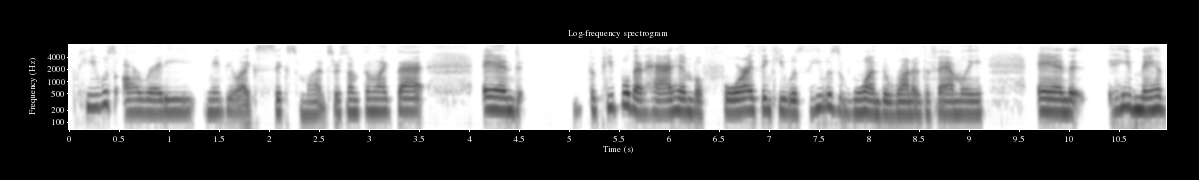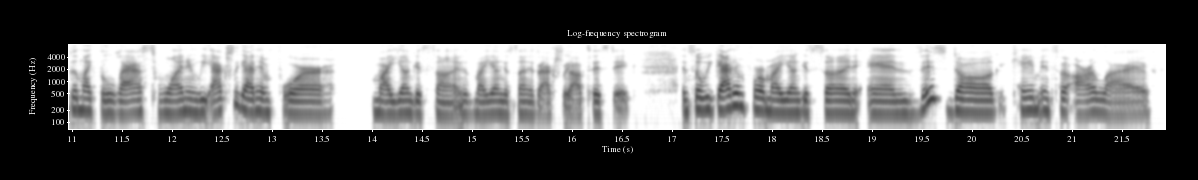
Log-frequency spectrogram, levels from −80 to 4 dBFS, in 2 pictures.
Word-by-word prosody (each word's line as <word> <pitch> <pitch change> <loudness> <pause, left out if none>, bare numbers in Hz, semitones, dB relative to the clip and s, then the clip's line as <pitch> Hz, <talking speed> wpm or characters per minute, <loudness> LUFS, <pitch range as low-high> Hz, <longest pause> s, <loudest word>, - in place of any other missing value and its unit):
He 235 -1 -7
was 280 +3 -5
already 180 0 -4
maybe, 180 - -8
like, 90 -1 -4
6 175 +1 -8
months 160 0 -9
or - - -5
something 180 +2 -5
like 185 -1 -3
that, 190 0 +2 0.6
and 200 -2 +4 0.7
the 200 - -5
people 230 +6 +1
that 180 -6 +4
had 175 0 +3
him 185 -2 +1
before 180 +1 +1
I 200 - +6
think 195 0 -4
he 190 - -4
was 170 -2 -3
he 210 +4 -5
was 235 -3 -3
one 180 -1 0
the 165 -1 -1
run 160 +1 0
of - - -4
the 165 - -7
family, 165 +1 -2 0.5
and 185 -2 +4 0.3
he 230 +4 -2
may 200 -2 +4
have 215 0 +2
been 200 -1 -1
like 190 -2 0
the 170 - -2
last 170 +2 +1
one, 170 +1 0
and 185 -1 -1
we 175 0 0
actually 235 +8 -1
got 190 -4 +5
him 180 -2 0
for 165 0 +2 0.4
my 170 -2 +1
youngest 165 0 -1
son 155 -2 -3
as 165 - -7
my 160 - -1
youngest 165 0 -2
son 165 -1 -3
is 155 - -6
actually - - -3
autistic. - - -4 0.5
And 180 - -3
so 205 - +3
we 205 - +1
got 205 +3 +8
him 260 -1 +5
for 205 -3 +3
my 180 -1 +3
youngest 175 -1 0
son, 170 0 +2
and 165 0 -1
this 190 -2 +2
dog 180 -2 +3
came 200 0 -3
into 185 -1 -3
our 165 +2 +1
life 80 - -4
180 Hz, 195 wpm, -24 LUFS, 165-190 Hz, 0.7 s, got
